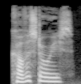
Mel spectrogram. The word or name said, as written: cover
